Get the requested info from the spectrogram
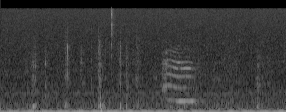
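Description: A cat meowing once, briefly, about halfway through, over a steady low electrical hum and a few faint clicks.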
